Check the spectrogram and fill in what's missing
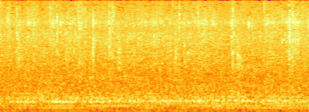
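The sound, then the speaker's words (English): Steady rain from a storm patters down in a continuous hiss, with scattered individual drops ticking through it and a low rumble underneath; fairly soft and even throughout, with no voices. “The rhythmic patter of the rain, the swooshing of the palms, and the distant sound of the surf and thunder come together to form a dreamy soundtrack.”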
